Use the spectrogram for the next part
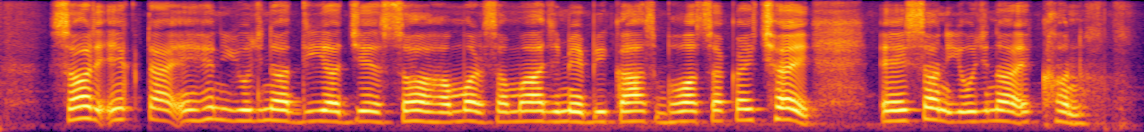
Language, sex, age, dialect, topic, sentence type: Maithili, male, 18-24, Southern/Standard, banking, question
